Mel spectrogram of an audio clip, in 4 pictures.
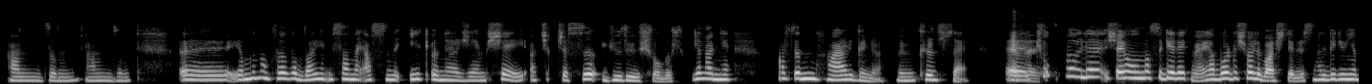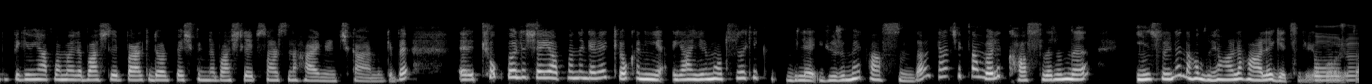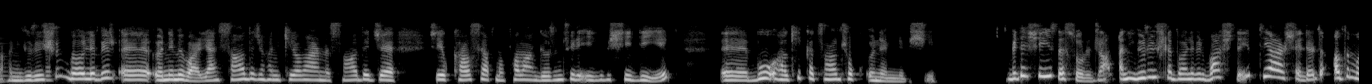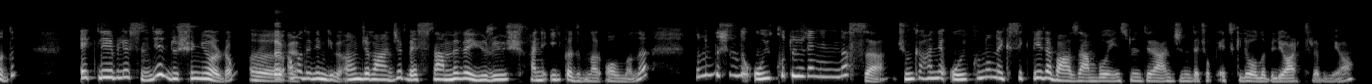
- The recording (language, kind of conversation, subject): Turkish, advice, Düzenli ve sağlıklı bir beslenme rutini oturtmakta neden zorlanıyorsunuz?
- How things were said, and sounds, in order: distorted speech; tapping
